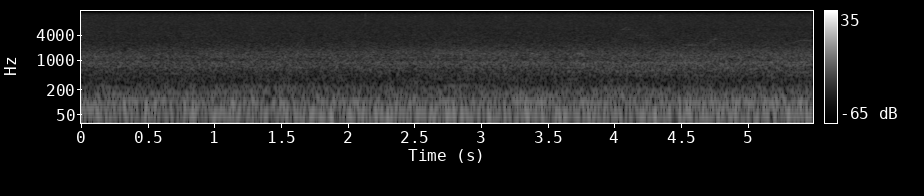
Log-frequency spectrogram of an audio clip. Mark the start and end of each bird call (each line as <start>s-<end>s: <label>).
0.0s-5.5s: unidentified bird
